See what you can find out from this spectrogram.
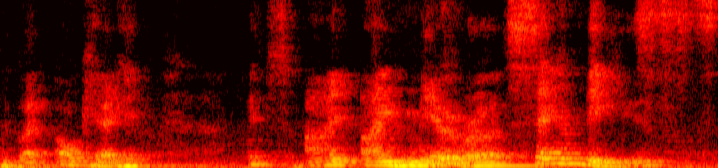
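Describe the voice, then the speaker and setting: Over noticeable background noise and audible room echo, a woman talks with a New York accent and ordinary pitch variation. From New York City, the Bronx. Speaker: senior community resident. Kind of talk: life story interview. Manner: shaky, tremulous.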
